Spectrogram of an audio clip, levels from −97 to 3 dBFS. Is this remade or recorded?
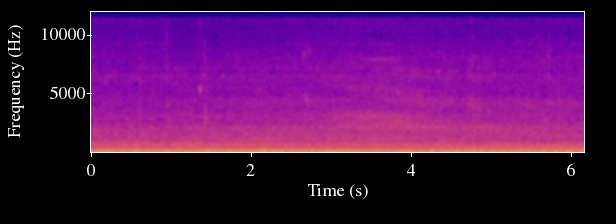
remade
